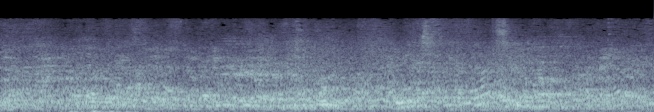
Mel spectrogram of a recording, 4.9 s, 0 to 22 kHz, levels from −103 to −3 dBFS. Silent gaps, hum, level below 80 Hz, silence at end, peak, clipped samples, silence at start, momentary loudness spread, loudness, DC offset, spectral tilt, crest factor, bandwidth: none; none; -50 dBFS; 0 s; -12 dBFS; under 0.1%; 0 s; 3 LU; -27 LUFS; under 0.1%; -5.5 dB/octave; 14 dB; 11.5 kHz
